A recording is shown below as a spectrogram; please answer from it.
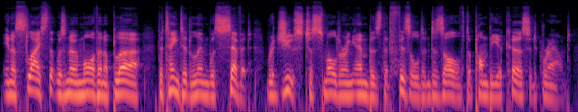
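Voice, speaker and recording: A man's voice: mid-range voice, fairly even intonation, a little fast, hardly any pauses, a bit bright, no echo, clean studio sound. Man narrating a grandiose fan story. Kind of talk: fan fiction audiobook reading.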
